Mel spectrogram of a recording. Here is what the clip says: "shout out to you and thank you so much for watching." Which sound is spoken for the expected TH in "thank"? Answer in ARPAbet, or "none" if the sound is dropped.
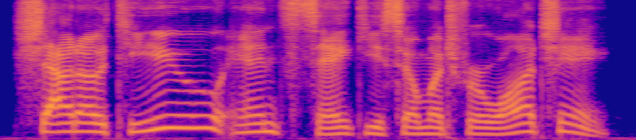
TH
